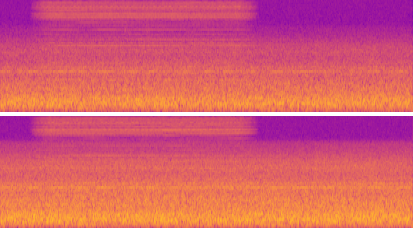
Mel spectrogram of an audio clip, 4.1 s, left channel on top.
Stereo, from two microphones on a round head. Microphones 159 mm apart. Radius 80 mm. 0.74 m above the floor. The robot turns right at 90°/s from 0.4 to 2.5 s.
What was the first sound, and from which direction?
Only background noise.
